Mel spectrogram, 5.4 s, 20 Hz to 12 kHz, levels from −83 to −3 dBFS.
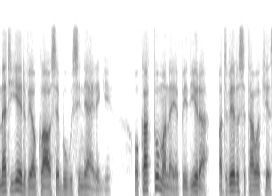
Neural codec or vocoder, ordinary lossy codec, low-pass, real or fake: codec, 16 kHz, 0.2 kbps, FocalCodec; MP3, 48 kbps; 7.2 kHz; fake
